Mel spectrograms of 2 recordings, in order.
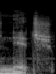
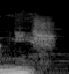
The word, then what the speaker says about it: niche: The first expression is to carve out a niche or niche. Both pronunciations are acceptable.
